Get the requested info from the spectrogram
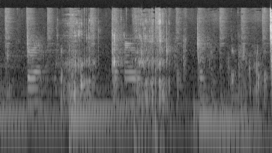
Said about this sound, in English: Let me sip on some of this tea. Hold on.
